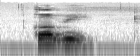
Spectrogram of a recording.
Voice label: "rain", Weri

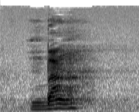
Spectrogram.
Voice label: "side of face from temple to jaw", Ibibio

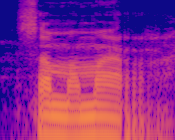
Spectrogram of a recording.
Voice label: "samamar", Biak

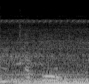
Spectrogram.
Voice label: "kapung", tail, Serewen

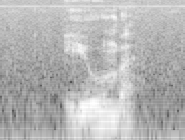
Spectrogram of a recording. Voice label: "room", Kibembe

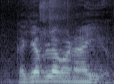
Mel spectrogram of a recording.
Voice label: "day before yesterday", Mokilese

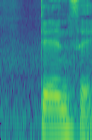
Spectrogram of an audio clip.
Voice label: "all", Chikunda

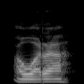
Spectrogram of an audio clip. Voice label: "ahu ará", apatani

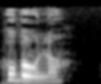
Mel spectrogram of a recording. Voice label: "hubo-hulo", apatani

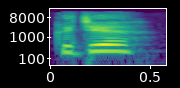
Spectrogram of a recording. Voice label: "kwjv", Apatani

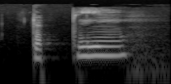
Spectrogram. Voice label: "tapuñ", apatani

